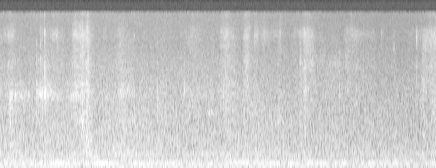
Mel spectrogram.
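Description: Faint rustling of paper pages as a spiral notebook is leafed through by hand, a few soft scrapes over near silence.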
